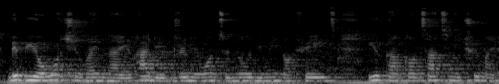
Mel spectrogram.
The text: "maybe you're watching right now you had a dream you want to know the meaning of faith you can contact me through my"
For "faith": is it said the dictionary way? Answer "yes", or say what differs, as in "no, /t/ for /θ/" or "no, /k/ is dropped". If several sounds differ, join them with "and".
no, /t/ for /θ/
